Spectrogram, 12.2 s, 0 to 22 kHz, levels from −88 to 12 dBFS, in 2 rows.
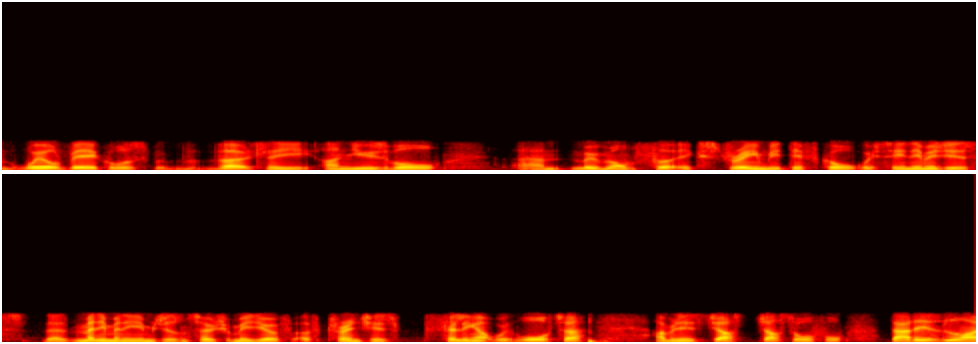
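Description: No technical faults can be heard in the speech, which comes through a G.711 mu-law telephone channel at 64 kbps with the narrow line band of about 200 Hz to 3.5 kHz and nothing above 3.7 kHz.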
